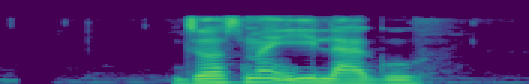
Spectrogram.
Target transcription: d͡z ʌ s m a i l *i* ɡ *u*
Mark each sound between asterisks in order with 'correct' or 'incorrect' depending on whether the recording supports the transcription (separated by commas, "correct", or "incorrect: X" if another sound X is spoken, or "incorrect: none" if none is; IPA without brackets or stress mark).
incorrect: a, correct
